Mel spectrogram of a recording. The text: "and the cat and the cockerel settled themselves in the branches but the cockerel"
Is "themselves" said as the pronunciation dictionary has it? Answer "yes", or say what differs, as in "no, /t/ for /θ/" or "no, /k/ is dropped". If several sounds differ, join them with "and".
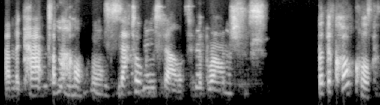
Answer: no, /m/ is dropped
